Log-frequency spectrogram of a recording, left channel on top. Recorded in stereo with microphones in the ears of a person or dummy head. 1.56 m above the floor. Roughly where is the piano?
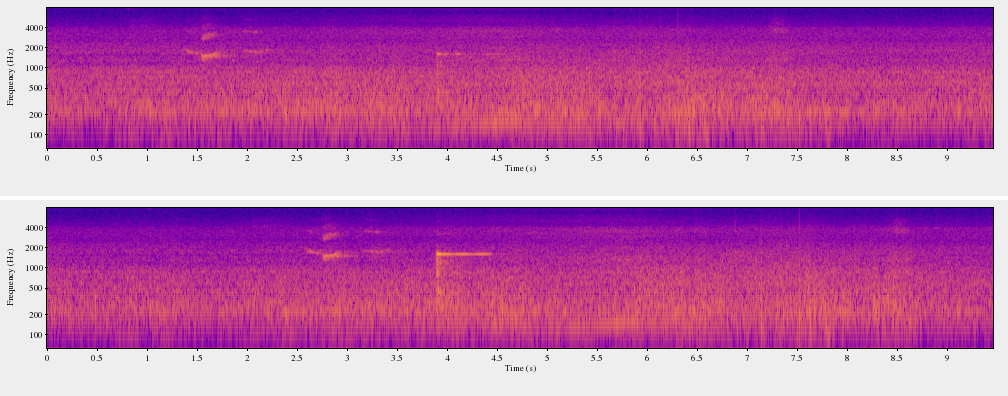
Right.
